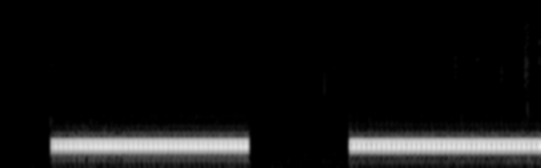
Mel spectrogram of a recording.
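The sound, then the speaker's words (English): A loud, steady telephone tone sounds twice as a call is placed, each lasting about two seconds with a brief silent gap between, a flat electronic hum with no voices. “We're going to call.”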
